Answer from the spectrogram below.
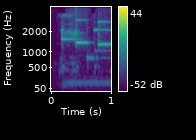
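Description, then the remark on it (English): A short electronic chime from a phone plays a few bright, stepping tones in quick succession, a phone notification dinging early in the morning, over a low steady hum. “Sorry about that. That's my phone.”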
